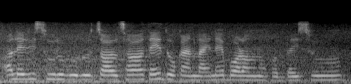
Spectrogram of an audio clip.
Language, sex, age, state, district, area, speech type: Nepali, female, 60+, West Bengal, Kalimpong, rural, spontaneous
